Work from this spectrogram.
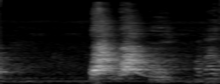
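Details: Siberian Husky named Winter, vocalizing during an argument with his owner: one short, loud, harmonic yowl that starts high and slides downward, followed by quieter murmuring voices.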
